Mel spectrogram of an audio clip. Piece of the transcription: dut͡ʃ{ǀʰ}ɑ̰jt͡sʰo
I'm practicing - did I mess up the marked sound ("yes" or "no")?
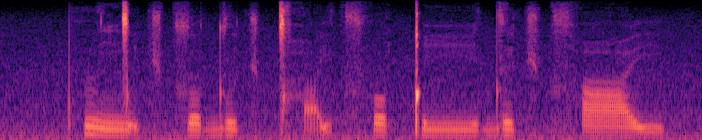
no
